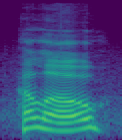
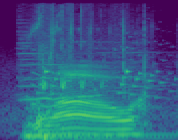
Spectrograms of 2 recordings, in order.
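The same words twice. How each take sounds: First: It sounds happy and cheerful. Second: It sounds frustrated and exasperated.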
